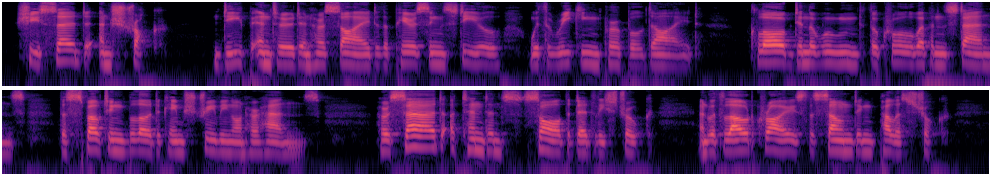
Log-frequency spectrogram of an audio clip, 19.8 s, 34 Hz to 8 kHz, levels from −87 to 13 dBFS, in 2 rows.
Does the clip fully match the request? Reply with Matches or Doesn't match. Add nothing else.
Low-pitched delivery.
Doesn't match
